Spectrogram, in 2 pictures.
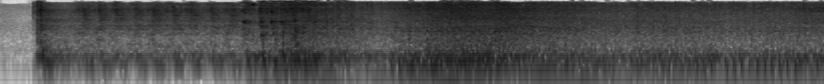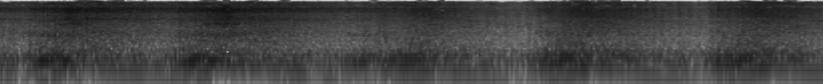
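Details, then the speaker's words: Engine started after syncing both carburetors, tightening the throttle linkage and mounting the coil: it fires straight away, throttle blips rise and fall cleanly, and the idle is even and crisp. Normal running after rebuild. "Hey, that's good. Sounds like a whole new engine."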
